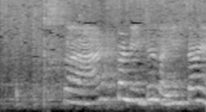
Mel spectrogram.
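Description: A metal spoon scrapes against a frying pan.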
